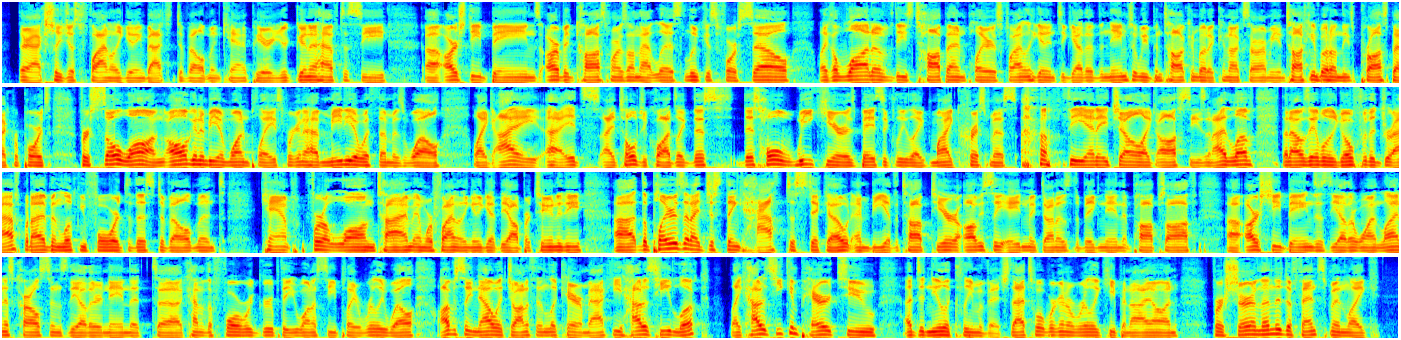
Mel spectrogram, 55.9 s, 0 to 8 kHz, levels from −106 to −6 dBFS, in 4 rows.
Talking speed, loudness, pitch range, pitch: 230 wpm, -21 LUFS, 110-125 Hz, 115 Hz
